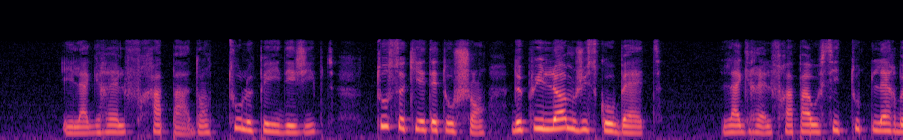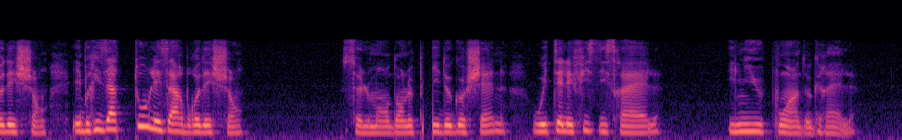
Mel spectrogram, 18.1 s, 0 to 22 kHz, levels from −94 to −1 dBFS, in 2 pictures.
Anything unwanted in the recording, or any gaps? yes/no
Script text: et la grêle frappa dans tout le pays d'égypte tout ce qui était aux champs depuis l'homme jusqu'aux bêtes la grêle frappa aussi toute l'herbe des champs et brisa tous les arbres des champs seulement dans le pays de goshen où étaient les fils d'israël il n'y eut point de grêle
yes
